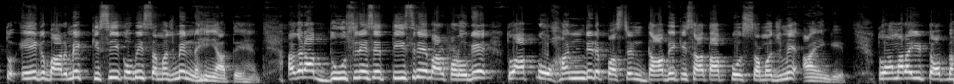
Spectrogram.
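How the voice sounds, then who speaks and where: A male chemistry teacher giving a lesson, asking himself questions and answering them and repeating each step. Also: very high voice.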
